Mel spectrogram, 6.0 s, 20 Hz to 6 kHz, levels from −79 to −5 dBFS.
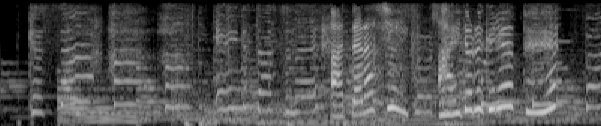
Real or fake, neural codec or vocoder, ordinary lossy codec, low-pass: real; none; none; 5.4 kHz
